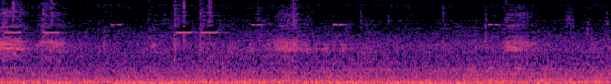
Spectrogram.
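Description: Outdoor crowd-and-traffic ambience around a parked SUV: a steady low rumble, with a few short cries scattered through it and two pairs of short high beeps in the first two seconds.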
